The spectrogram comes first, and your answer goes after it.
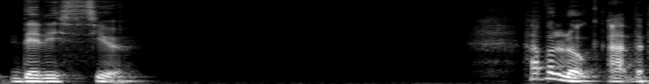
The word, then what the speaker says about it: délicieux: When you pronounce them, make sure you emphasize the final syllable. In English, we say perfect and delicious. In French, you say parfait and délicieux.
